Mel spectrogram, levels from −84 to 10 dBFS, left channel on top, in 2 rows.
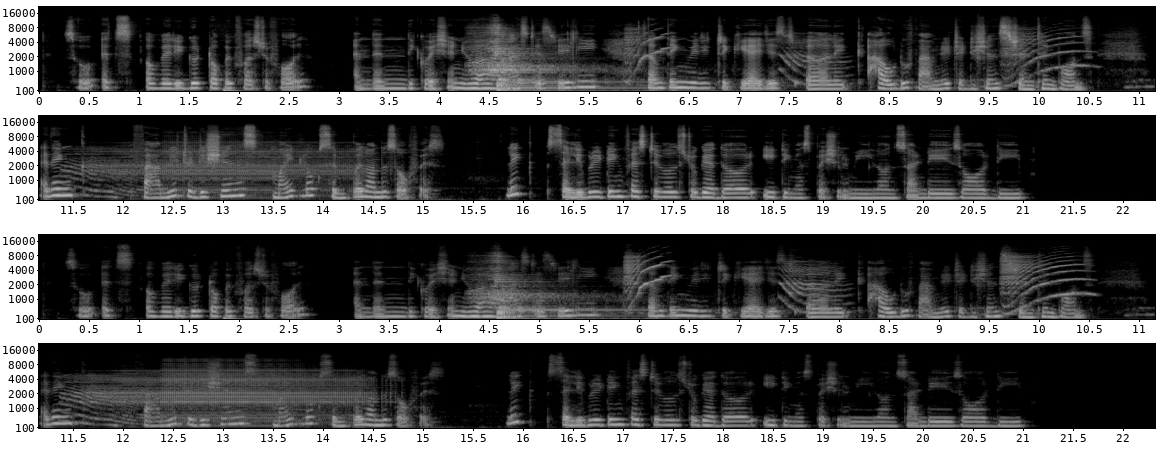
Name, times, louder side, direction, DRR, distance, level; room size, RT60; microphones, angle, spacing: voice 1, 0.3-2.7 3.1-10.5 10.8-11.5 12.2-15.2 15.8-16.0 16.2-21.1, left 4 dB, 50° left, 0.4 m, -29 dB
sound 1, 4.2-13.5 13.9-14.1 15.0-15.8, left 2 dB, 90° left, 0.8 m, -34 dB
sound 2, 5.8-6.4 7.4-8.1 9.6-10.6 11.4-14.8, right 5 dB, 25° right, 0.5 m, -38 dB
4.0 x 2.3 x 2.4 m
head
